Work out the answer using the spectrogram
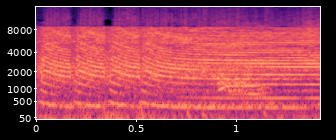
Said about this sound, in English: Because thanks to you guys, we hit 12,000 followers on IG. Can we get an air horn, please?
